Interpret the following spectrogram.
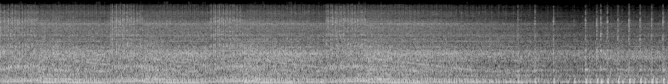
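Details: Kohler Command Pro 27hp lawn mower V-twin after head gasket repair, muffler baffle removed (possibly part of gasket failure): loud raspy open exhaust, steady and even, no misses or knocks; normal running.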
